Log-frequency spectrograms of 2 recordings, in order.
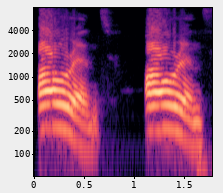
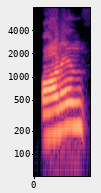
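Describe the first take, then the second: First: Loud, falling "ow-renj" for "অরেঞ্জ"; correct pronunciation. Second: "অরেঞ্জ" with a short plain first vowel; everyday local "অরেঞ্জ"; common pronunciation. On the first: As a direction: stretch the first vowel of "অরেঞ্জ". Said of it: "অরেঞ্জের উচ্চারণ হবে". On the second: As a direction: say "অরেঞ্জ" quickly as "orens", no glide. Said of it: "বলি আমরা". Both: Shown as a demonstration.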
